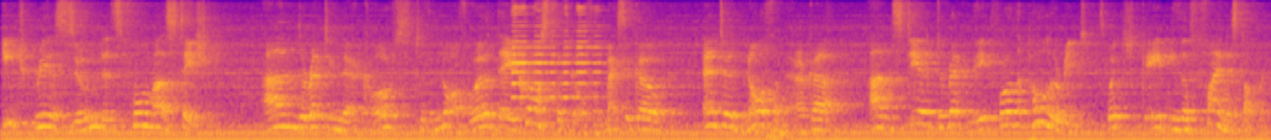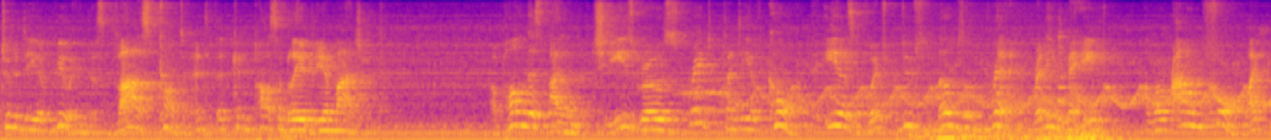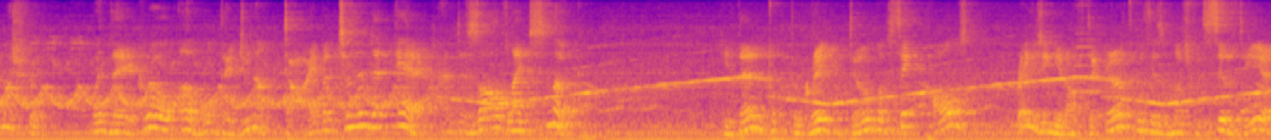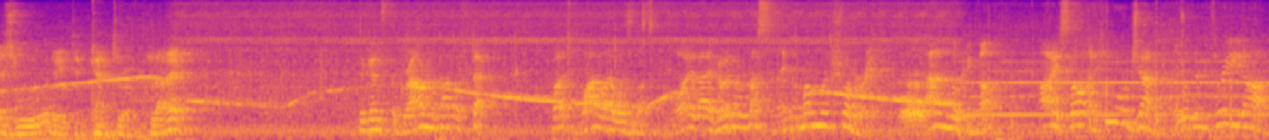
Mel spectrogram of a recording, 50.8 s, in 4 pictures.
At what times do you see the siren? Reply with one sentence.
The siren can be heard from 19.4 to 50.7 s.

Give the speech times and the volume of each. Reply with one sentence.
You can hear the speech from 0.0 to 16.6 s, at a steady volume; from 17.6 to 31.3 s, at a steady volume; from 32.6 to 40.1 s, at a steady volume; and from 41.7 to 50.7 s, at a steady volume.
